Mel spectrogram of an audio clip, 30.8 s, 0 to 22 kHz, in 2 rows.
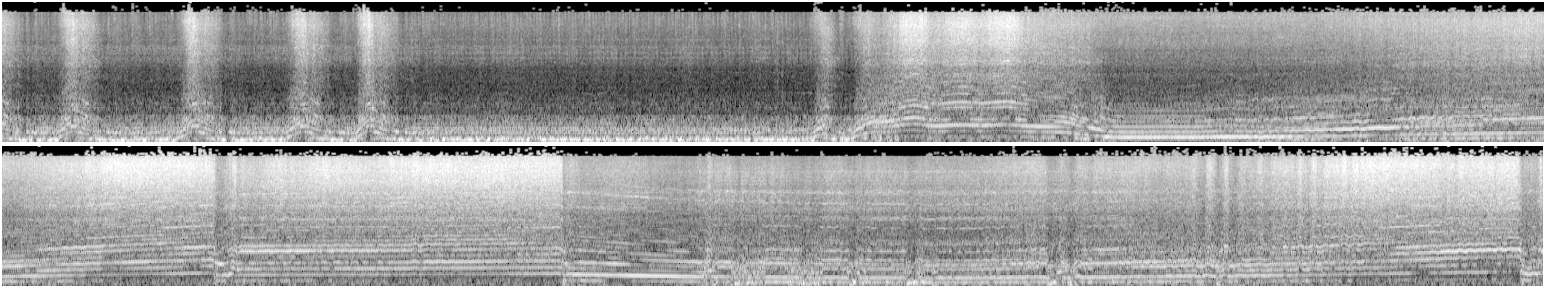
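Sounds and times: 
1991 McLaren MP4-6 Honda V12 engine heard from inside the car: 0.0 - 30.8.

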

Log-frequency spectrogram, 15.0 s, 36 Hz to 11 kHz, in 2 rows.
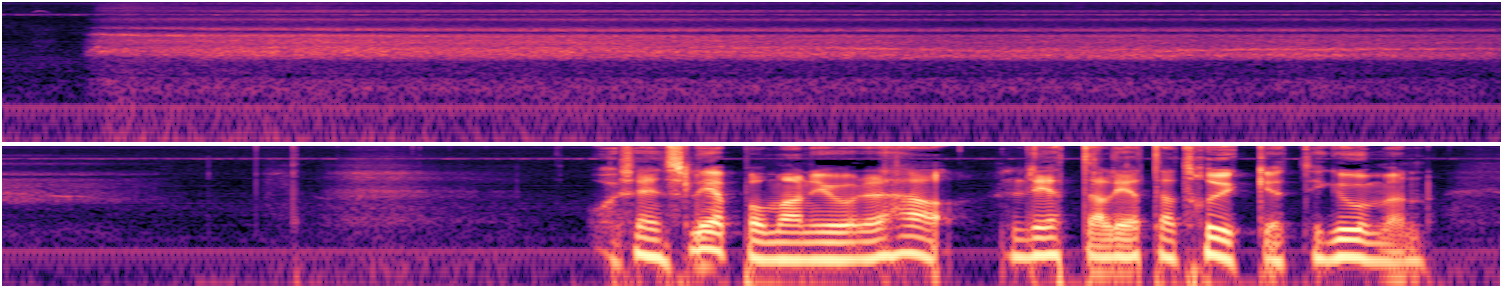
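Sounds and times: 
low constant hum: 0.0 - 14.9
long steady hissing exhalation: 0.4 - 8.3
speech: 10.6 - 14.7.

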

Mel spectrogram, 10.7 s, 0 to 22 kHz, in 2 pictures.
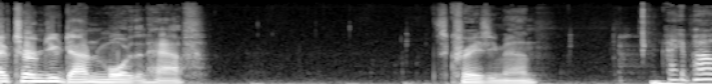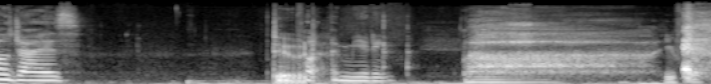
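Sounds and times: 
speech: 0.0 - 1.6, 3.3 - 4.1, 5.0 - 6.0, 7.4 - 9.6, 10.3 - 10.6
strained breathy vocal sound: 8.7 - 10.4
person coughing: 10.4 - 10.6.

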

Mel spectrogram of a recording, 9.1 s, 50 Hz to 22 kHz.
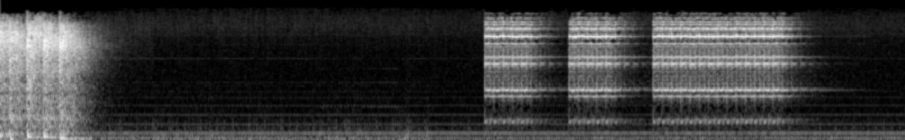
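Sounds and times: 
low steady hum: 1.0 - 9.0
telephone ringing: 4.8 - 8.4.

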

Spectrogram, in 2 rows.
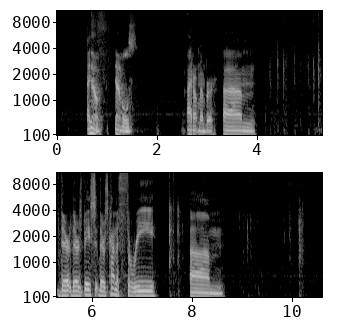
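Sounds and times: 
speech: 0.6 - 1.7, 2.6 - 4.0, 5.3 - 7.4, 8.0 - 8.7
computer keyboard typing: 4.2 - 5.8, 7.5 - 8.0, 8.8 - 10.3.

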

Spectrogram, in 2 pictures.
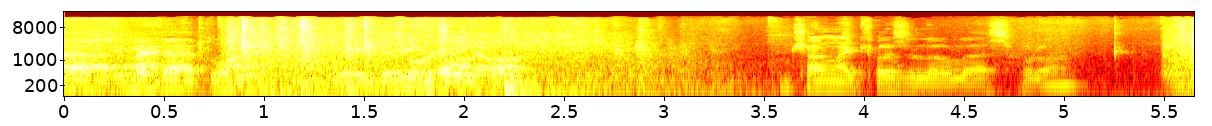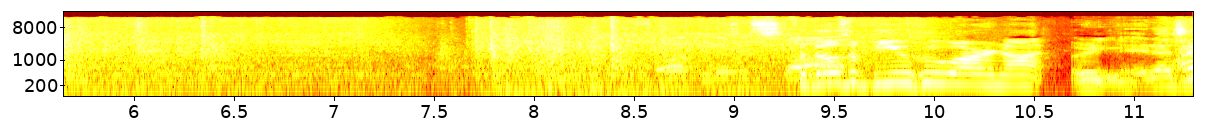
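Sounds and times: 
speech: 0.0 - 2.5, 3.6 - 6.1, 8.7 - 11.2
garage door opening and closing along its track: 0.0 - 3.8, 5.5 - 10.3.

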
